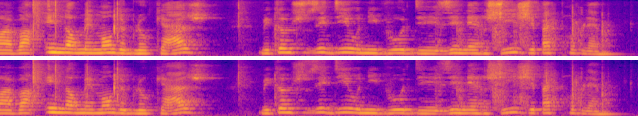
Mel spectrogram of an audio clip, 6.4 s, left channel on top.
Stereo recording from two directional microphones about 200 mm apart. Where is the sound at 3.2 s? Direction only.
30° left (ahead or behind).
